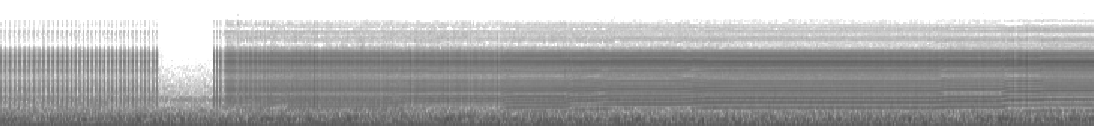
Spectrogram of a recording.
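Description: Breadboard transistor-and-capacitor oscillator sounding a buzzy, dirty sawtooth tone. Its pitch climbs in small steps as the potentiometer is turned, from about two seconds in until the last few seconds, when it holds steady.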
